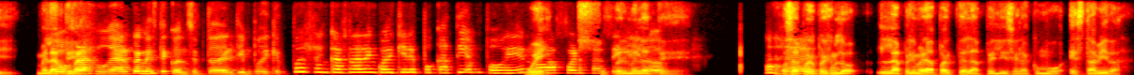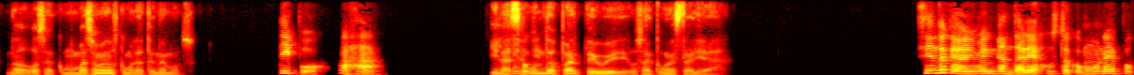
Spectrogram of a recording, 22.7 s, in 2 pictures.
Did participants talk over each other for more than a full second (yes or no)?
yes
